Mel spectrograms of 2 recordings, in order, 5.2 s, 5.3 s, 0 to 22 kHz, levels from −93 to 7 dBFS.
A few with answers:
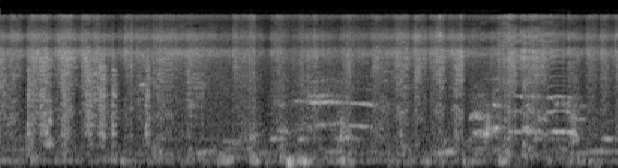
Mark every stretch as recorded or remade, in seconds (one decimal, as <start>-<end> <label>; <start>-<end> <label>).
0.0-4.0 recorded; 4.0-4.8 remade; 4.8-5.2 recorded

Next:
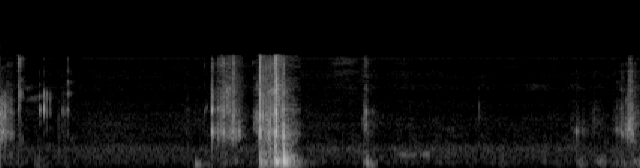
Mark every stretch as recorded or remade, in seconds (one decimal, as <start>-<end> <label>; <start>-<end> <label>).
0.0-1.9 remade; 1.9-2.5 recorded; 2.5-5.3 remade

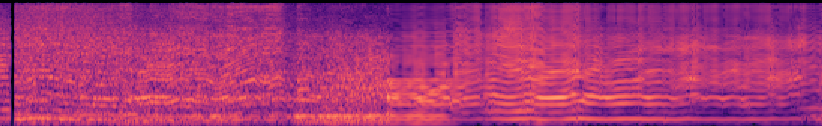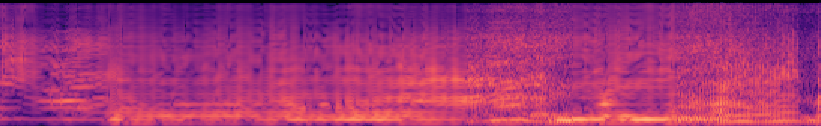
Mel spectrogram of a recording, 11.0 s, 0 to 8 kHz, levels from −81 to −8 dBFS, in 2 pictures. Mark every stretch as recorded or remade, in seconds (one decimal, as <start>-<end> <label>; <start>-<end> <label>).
0.0-2.6 recorded; 2.6-8.6 remade; 8.6-9.3 recorded; 9.3-10.0 remade; 10.0-11.0 recorded

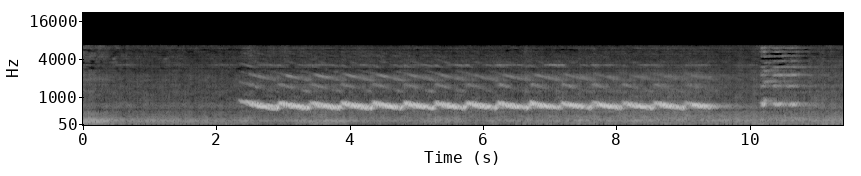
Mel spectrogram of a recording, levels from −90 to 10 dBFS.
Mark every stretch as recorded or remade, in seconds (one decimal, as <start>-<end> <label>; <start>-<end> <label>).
0.0-11.4 remade

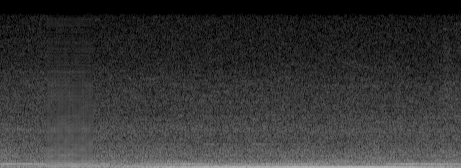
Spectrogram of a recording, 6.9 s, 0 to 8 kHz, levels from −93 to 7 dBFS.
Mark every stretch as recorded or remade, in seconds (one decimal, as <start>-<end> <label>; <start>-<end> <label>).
0.0-0.7 recorded; 0.7-1.4 remade; 1.4-6.9 recorded

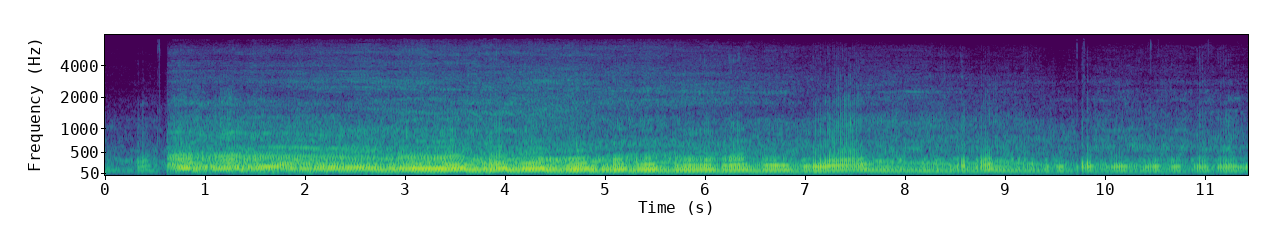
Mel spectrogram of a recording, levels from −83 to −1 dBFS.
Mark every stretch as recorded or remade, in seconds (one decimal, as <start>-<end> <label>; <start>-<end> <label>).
0.0-11.4 recorded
